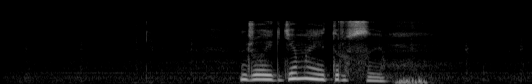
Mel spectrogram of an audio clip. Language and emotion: Russian, sad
